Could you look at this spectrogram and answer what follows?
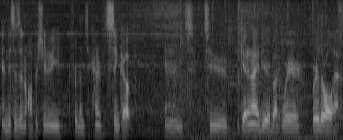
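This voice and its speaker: A man who works as a performance coach, speaking in a measured, explanatory documentary interview. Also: fairly low pitch, flat delivery, mellow, faint music behind.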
